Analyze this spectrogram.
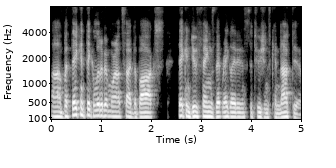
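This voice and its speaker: Against a quiet background, someone with a New York accent talks at a very fast pace with fairly even intonation. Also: man, medium pitch for a man. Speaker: real estate finance professor and consultant. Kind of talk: podcast interview. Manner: hesitant, many fillers and repeats.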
